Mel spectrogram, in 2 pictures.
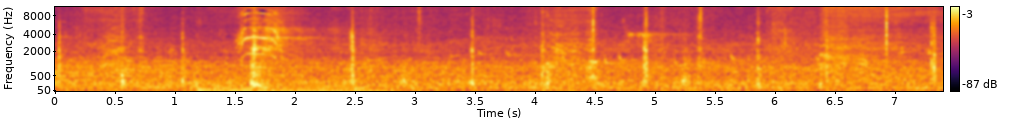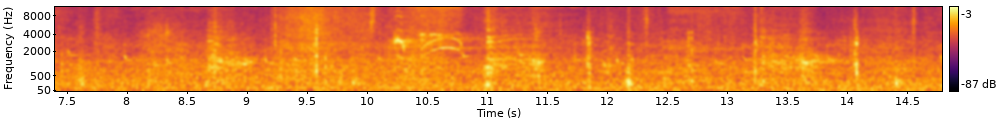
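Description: Outdoor ambience: a steady hum of distant traffic with a few short bird calls, one about two seconds in and more near eleven seconds. Faint scattered taps come from shoes and hands landing on a hard sports court during burpees.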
